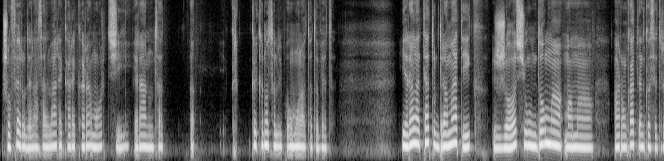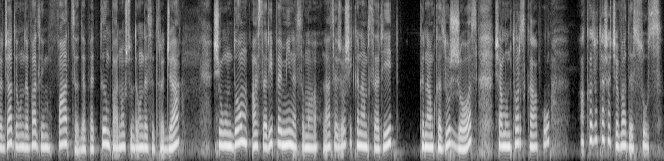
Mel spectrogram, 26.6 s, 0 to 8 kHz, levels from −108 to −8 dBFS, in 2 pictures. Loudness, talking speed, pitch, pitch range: -24 LUFS, 180 wpm, 180 Hz, 170-200 Hz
